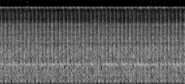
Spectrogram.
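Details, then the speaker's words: 2014 Skoda Octavia A7 1.6 diesel 105 hp, manual gearbox, single-mass flywheel: fast, even knocking at idle near the gearbox that stops when the shift lever is moved or clutch pressed; cause unknown, gearbox input shaft or clutch suspected. "Стоит стук. Не можем разобраться, в чем дело. При движении, так сказать, рычага переключения передач звук стихает."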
